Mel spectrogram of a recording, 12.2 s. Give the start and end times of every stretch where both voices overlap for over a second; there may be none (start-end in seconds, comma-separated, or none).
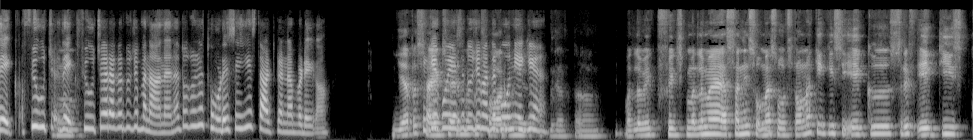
5.3-6.9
